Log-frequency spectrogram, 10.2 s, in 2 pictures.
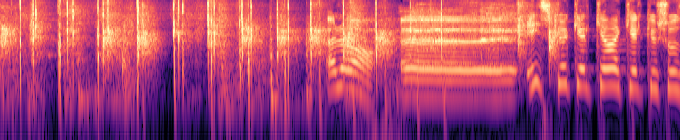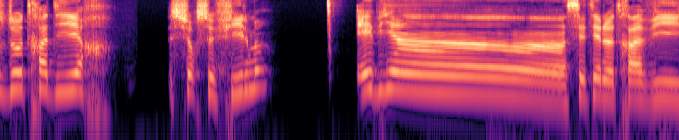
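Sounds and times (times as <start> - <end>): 
applause all around outside: 0.0 - 4.2
speech: 2.4 - 7.2, 7.8 - 10.1.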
